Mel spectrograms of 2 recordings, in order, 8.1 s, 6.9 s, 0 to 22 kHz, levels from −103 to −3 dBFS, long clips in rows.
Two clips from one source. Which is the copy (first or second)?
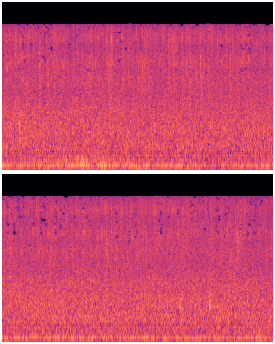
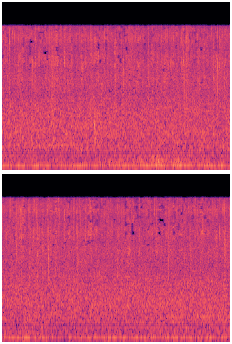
first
